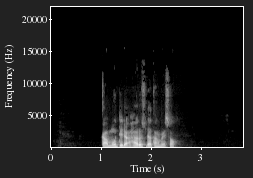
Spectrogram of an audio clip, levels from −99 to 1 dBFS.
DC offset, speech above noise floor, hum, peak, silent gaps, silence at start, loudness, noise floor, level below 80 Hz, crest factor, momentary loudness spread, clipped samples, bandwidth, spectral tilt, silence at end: under 0.1%; over 71 dB; none; -2 dBFS; none; 1 s; -20 LUFS; under -90 dBFS; -72 dBFS; 22 dB; 11 LU; under 0.1%; 11.5 kHz; -7 dB/octave; 1.4 s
